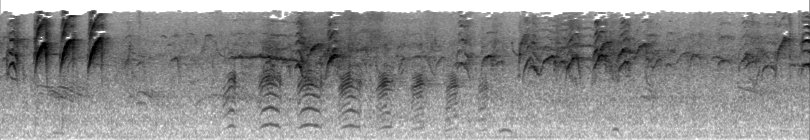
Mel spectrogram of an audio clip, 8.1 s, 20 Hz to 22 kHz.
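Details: Eurasian teal at a pond in Kōkū Park, recorded 19 January 2023 with extra park ambience mixed in; loud high chirps open, followed by a series of short nasal quacks and scattered whistles.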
